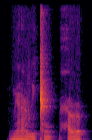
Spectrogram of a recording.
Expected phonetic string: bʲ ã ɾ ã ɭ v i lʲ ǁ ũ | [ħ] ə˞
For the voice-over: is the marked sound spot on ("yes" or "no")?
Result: yes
